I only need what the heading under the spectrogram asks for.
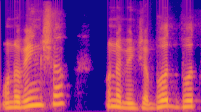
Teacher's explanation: বাংলা ভাষায় রস্য এবং দীর্ঘ উভয় বর্ণের উচ্চারণ অভিন্ন, একই রকম।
